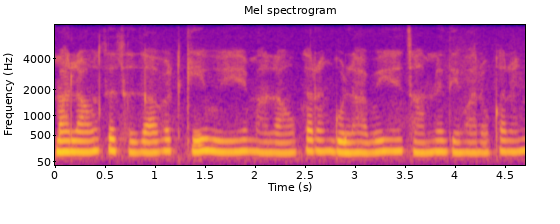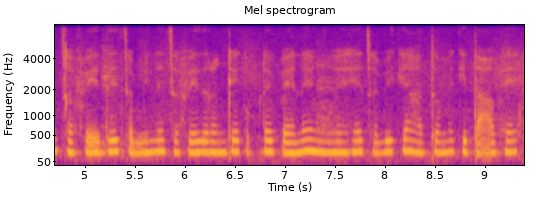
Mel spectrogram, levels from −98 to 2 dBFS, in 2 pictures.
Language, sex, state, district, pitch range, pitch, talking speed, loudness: Hindi, female, Maharashtra, Aurangabad, 185-200 Hz, 190 Hz, 205 wpm, -19 LUFS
